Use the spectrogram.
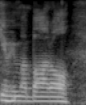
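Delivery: put-on drunken voice. Retelling a drunken guy walking off stage: imitating a drunken guy. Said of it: "that drunken guy".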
